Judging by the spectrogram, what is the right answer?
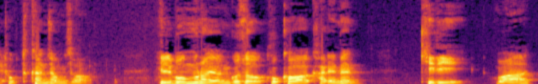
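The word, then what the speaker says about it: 義理: 일본문화연구소 국화와 카레는 기리와 기무에 대한 이야기가 나옵니다. 기리는 의리의 일본식 발음이고요.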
